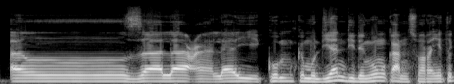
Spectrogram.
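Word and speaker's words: أنزل: Jangan dibaca anzala, jangan. Tapi kita baca anzala alaikum, kemudian didengungkan.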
